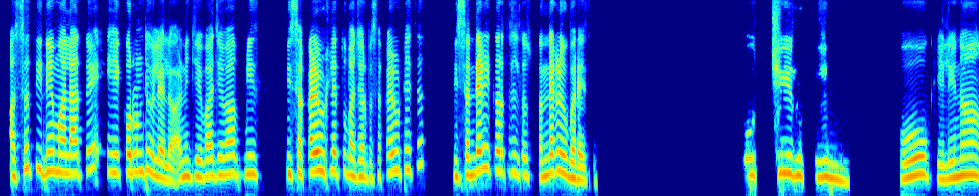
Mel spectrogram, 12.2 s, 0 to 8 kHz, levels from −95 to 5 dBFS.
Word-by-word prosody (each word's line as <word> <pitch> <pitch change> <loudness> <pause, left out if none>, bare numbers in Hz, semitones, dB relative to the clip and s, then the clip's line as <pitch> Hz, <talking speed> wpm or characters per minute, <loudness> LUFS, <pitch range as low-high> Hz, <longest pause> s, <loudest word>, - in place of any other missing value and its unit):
असं 250 +9 -1
तिने 270 -3 +1
मला 245 -2 +4
ते 285 +3 -2 0.2
हे 250 0 0
करून 260 +1 +2
ठेवलेलं 200 - 0
आणि 200 +3 -1
जेव्हा 210 +1 0
जेव्हा 225 +2 -1
मी, 235 0 -1 0.4
मी 235 - 0
सकाळी 250 +4 +5
उठले 270 0 +2
तू 255 - -10
माझ्याबरोबर 205 -4 0
सकाळी 245 +5 0
उठायचं. 285 +5 -5 0.4
मी 205 - -1
संध्याकाळी 255 +9 +5
करत 270 -2 0
असेल 240 -3 -7
तर 220 - -4
संध्याकाळी 220 +6 +2
उभं 195 -5 +3
राहायचं. 160 -3 -3 1.9
रोजची 225 +3 -4 0.2
रुटीन. 200 -2 -2 0.9
हो 185 - +1 0.3
केली 175 +2 -1
ना. 225 - +3
230 Hz, 150 wpm, -25 LUFS, 205-260 Hz, 1.9 s, सकाळी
